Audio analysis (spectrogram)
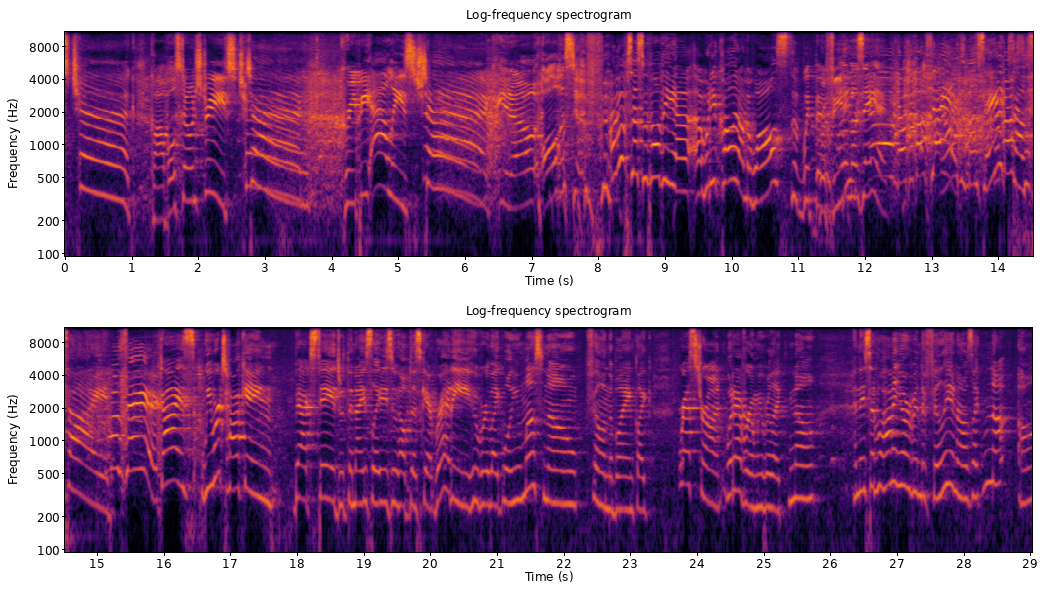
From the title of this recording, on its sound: LIVE IN PHILLY!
